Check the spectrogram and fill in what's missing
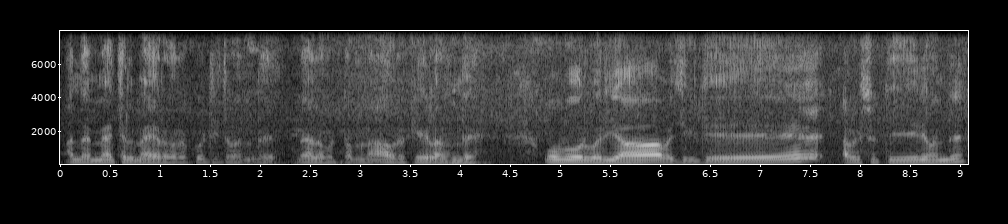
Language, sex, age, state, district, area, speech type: Tamil, male, 60+, Tamil Nadu, Kallakurichi, urban, spontaneous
